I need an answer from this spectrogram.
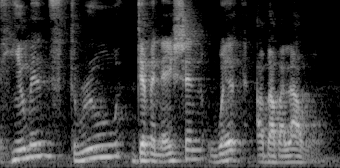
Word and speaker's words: babalawo: So, Orunla communicates with humans through divination with a babalawo. Babalawo, or babalao in the West African pronunciation, literally means father of the mysteries in the Yoruba language.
